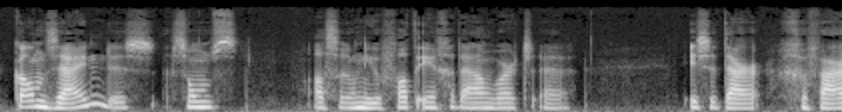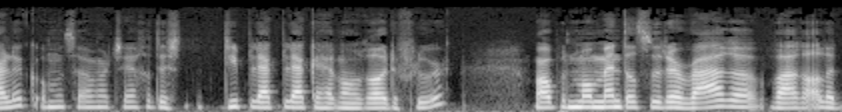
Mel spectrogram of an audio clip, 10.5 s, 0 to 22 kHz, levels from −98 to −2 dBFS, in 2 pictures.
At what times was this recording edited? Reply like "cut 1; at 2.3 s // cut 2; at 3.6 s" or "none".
cut 1; at 1.0 s // cut 2; at 7.0 s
